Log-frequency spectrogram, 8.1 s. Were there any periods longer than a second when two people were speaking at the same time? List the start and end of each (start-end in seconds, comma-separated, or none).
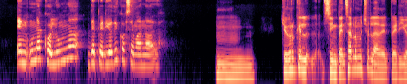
none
